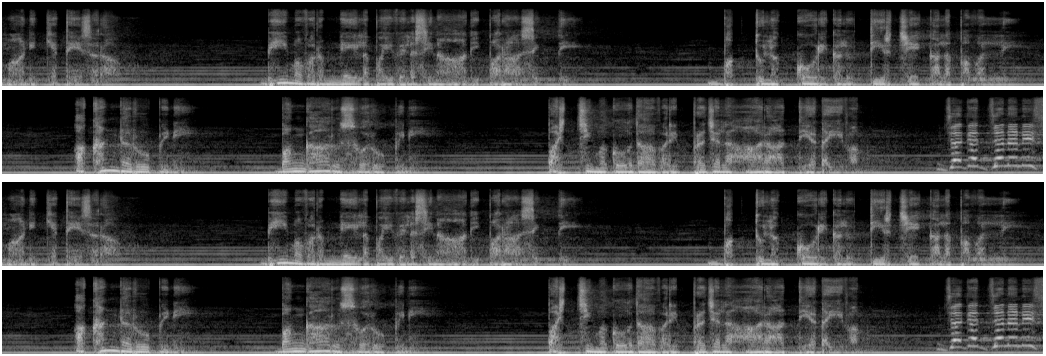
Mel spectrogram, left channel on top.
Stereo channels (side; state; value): both; identical; correlation 1.00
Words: మాణిక్య తేజరావు. భీమవరం నేలపై వెలసిన ఆది పరాశక్తి, భక్తుల కోరికలు తీర్చే కలపవల్లి, అఖండ రూపిణి, బంగారు స్వరూపిణి, పశ్చిమ గోదావరి ప్రజల ఆరాధ్య దైవం, జగజ్జనని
